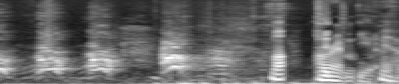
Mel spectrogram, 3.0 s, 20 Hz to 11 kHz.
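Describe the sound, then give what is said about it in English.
A dog, Mahler, barks several times in quick succession, sharp yips set a little back from the microphone, mixed in with people talking over it during a KUCI 88.9 FM radio broadcast in Irvine, California. “Mahler, the fake news dog, is barking in the background.”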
